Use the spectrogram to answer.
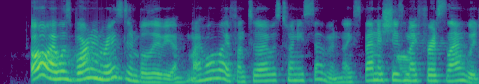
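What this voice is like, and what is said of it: Latina accent in English. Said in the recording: “a friend of mine has has a similar accent to you ... it's uh, Mexican ... It's the Latina accent.”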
